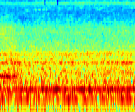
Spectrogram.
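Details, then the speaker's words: Micro van after a suspension lift, driveshaft at steeper angle: steady low drone with constant hum under light throttle, goes away when letting off, no knocking; U-joint binding slightly and causing vibration, new U-joints ordered. "that u-joint has like a little bit of resistance you feel it yeah so it has to be just binding up a little bit and it's making that vibration"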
